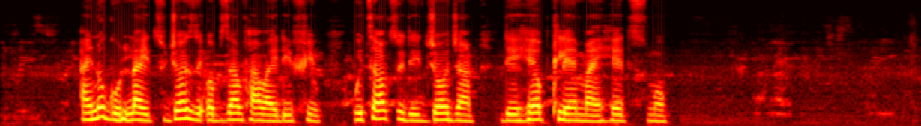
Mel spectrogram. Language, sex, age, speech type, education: Nigerian Pidgin, female, 30-45, spontaneous, tertiary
